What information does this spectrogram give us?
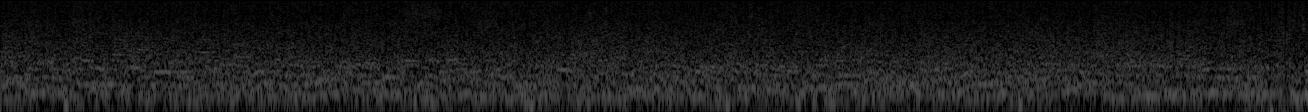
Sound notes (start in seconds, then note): none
